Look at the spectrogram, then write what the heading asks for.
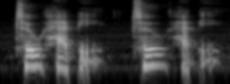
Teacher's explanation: Na palavra to, também ocorre a aspiração, porém aqui com o som de T.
